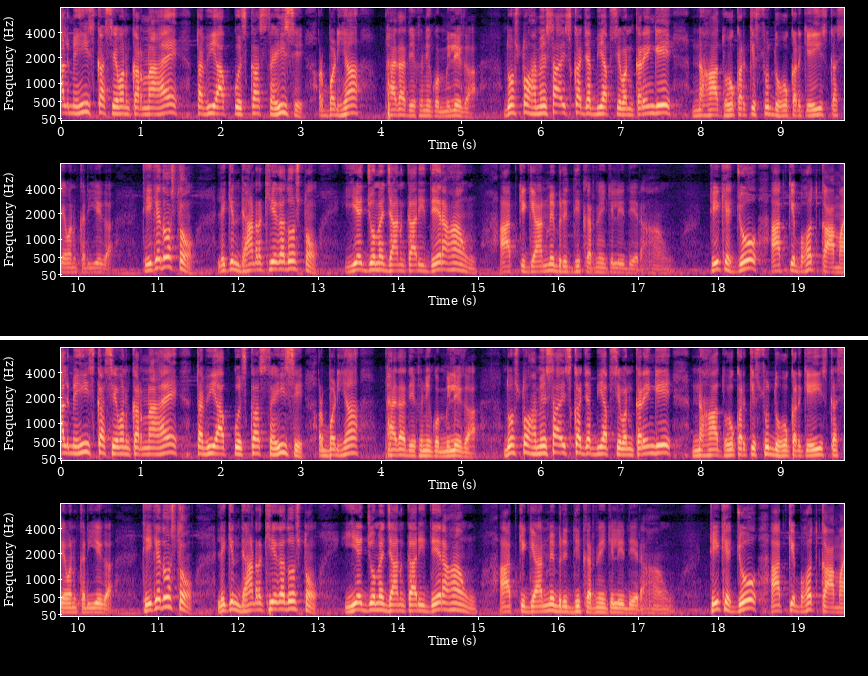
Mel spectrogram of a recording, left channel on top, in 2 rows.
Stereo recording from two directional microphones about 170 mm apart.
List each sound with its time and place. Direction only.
0.0 s a man's voice: 35° right (ahead or behind)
